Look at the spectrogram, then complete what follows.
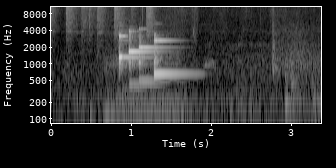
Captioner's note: phone rings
